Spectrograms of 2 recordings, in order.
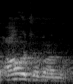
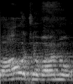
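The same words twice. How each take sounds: First: Said in the usual way. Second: A loud sarcastic beckoning; louder ironic invitation; loud mock call. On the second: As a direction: call out loudly to the youth. Mock welcome to the youth.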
